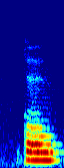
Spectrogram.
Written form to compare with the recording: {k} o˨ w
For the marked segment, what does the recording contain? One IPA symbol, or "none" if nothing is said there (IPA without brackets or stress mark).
k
